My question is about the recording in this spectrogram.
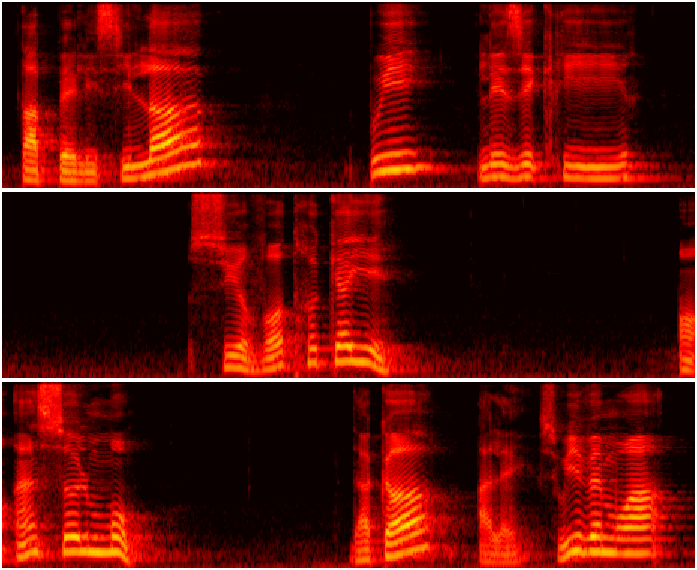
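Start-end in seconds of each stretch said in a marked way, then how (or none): none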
